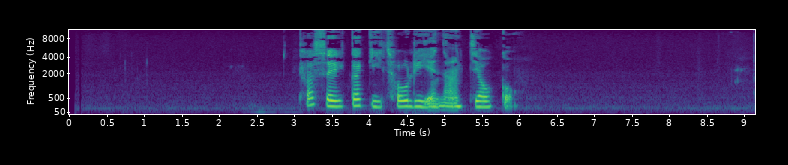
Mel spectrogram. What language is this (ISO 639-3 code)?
cpx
